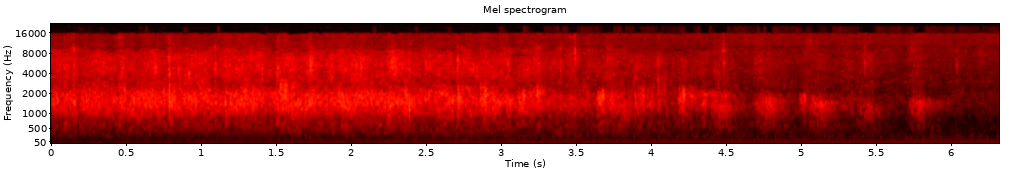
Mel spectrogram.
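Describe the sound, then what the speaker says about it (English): Applause from the audience at the inauguration of a quantum reference facility in Amaravati, a steady dense clapping that gradually thins and fades over several seconds, with no voices over it. "A huge round of applause."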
